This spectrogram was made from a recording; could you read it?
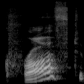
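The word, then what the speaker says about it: Krofft: They're like the first time I saw them, basically there's a Sid and Marty Croft. Am I saying that right, Jake? – I think so, yeah.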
